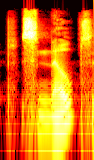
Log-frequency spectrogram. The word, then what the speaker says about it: Snopes: Despite these recurring assertions, the popular fact-checking website Snopes, is that how you say it? S-N-O-P-E-S? – Yeah, I think that sounds right.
